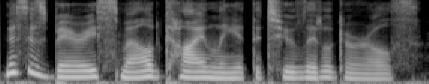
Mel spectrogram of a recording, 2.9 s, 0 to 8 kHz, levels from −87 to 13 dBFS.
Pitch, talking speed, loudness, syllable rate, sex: 170 Hz, 190 wpm, -18 LUFS, 4.7 syllables/s, female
